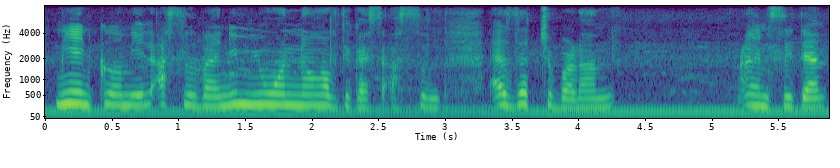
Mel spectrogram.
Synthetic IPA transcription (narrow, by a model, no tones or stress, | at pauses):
miɐnʲkəːmelʲɐsɨlbɐnimʲjuɐnːaːʋt̪iɡɐsɐsɨl | ɛzɐt̪̚t͡ʃʰubɐɽɐn | ɐmʲsɨt̪ʲɐn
